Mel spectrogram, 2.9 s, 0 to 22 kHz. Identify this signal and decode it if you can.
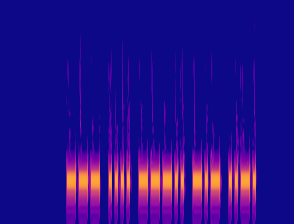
Morse code, heard as a keyed tone, about 40 wpm, 700 Hz. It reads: OH8KF
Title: DXCC-100 Call Signs - 5 Characters - Repeated 3x - 40wpm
